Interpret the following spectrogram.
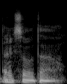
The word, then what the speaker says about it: Xothal: Xothal, yeah. Xothal.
